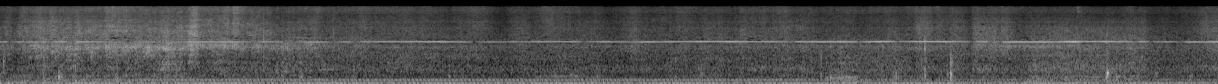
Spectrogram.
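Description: A steady rushing noise with a continuous high-pitched tone held over it, amid a burnt-out building still being worked by firefighters. A low hum underneath stops about eight seconds in.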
